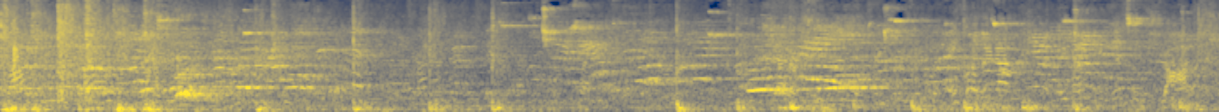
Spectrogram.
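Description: Basketball being dribbled on a hardwood gym floor, about two bounces a second, under the chatter and shouts of players and spectators.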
